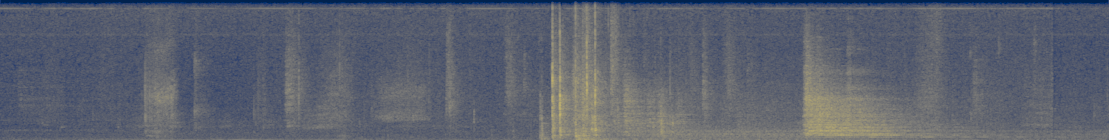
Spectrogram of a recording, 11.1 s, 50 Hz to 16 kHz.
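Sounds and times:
wooden door opening: 5.3s - 9.1s
ringing bell-like tone: 7.6s - 11.0s.

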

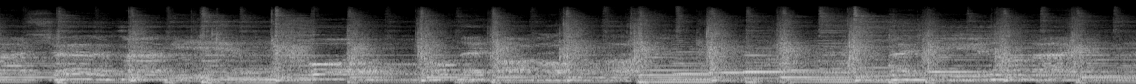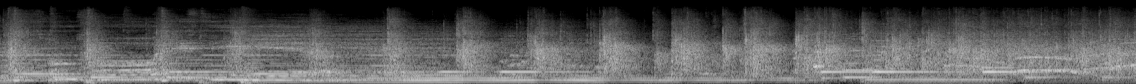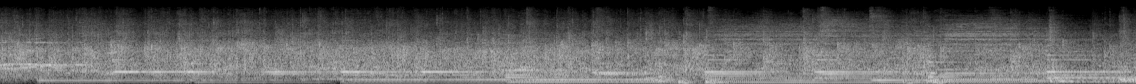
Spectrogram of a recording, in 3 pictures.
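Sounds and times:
music of held chords: 0.0s - 34.0s
audience applauding: 2.0s - 34.0s.

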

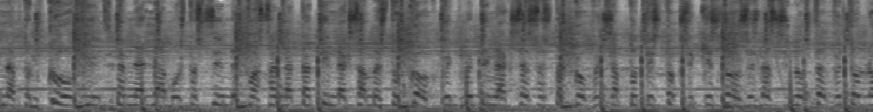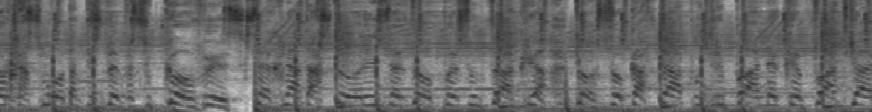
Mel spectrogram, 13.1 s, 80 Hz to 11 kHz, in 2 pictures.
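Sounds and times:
heavy bass line: 0.0s - 13.0s
rapping over a beat: 0.0s - 13.0s.

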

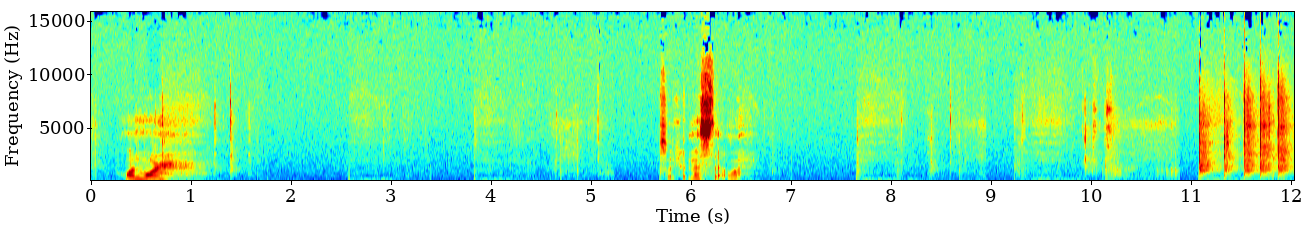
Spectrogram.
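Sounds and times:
sharp plastic clicks and knocks: 11.0s - 12.0s.

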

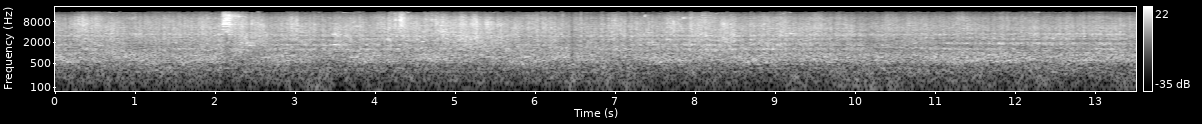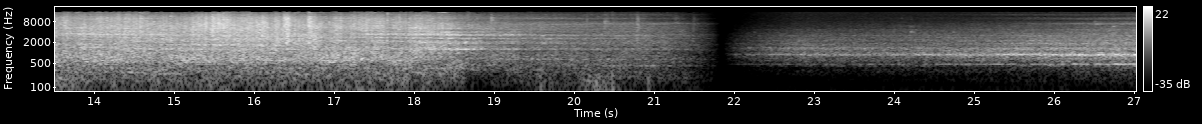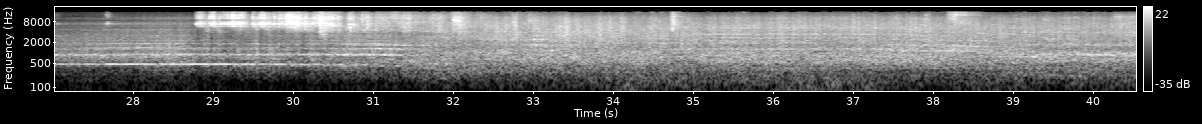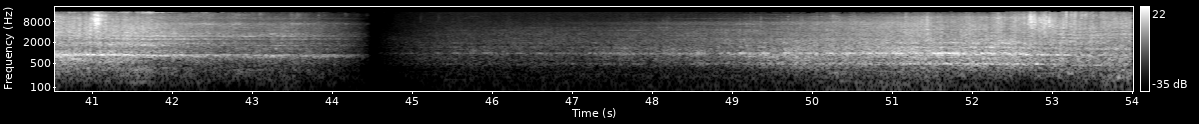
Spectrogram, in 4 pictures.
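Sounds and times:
train rumbling and clattering: 0.0s - 21.9s, 26.8s - 44.6s, 47.2s - 54.0s
freight train rattling past: 0.0s - 44.5s, 45.3s - 54.0s
electric locomotive whine: 0.0s - 54.0s.

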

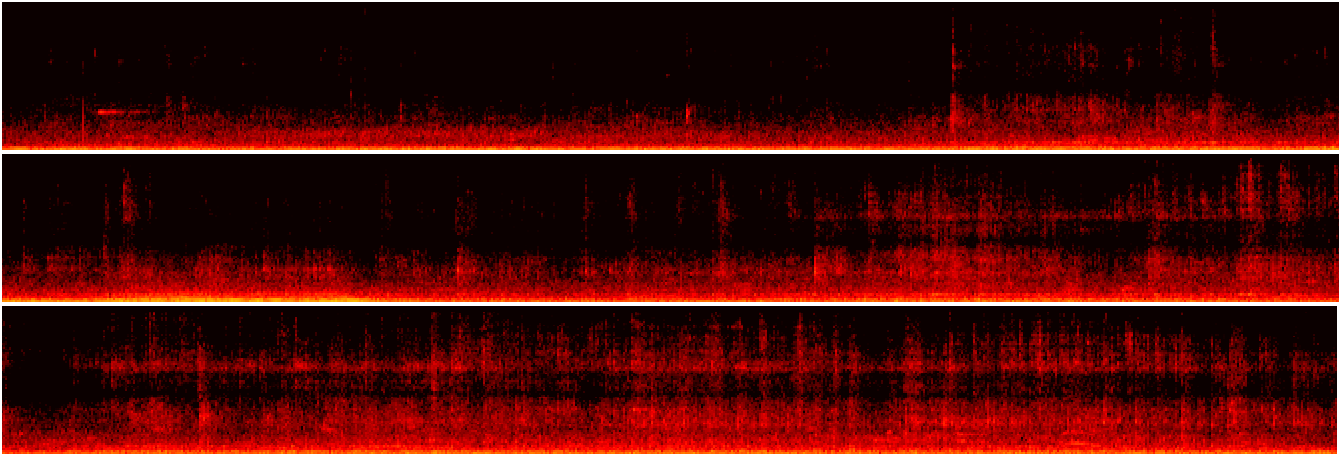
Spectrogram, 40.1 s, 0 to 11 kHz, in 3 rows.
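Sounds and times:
traffic rumble: 0.0s - 40.0s
vehicle engine humming: 0.0s - 40.0s
faint voices: 0.2s - 40.0s.

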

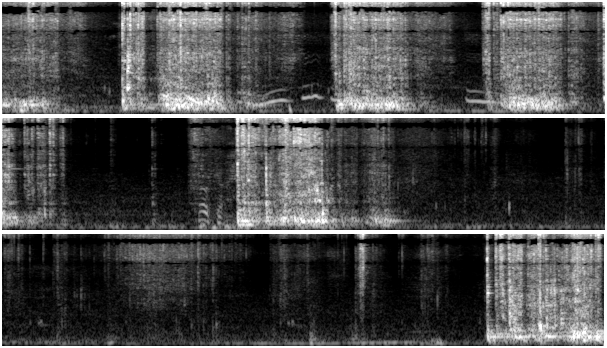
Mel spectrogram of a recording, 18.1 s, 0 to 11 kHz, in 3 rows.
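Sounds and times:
shovel scraping wet cement: 0.0s - 6.8s, 7.9s - 10.4s, 16.9s - 18.0s.

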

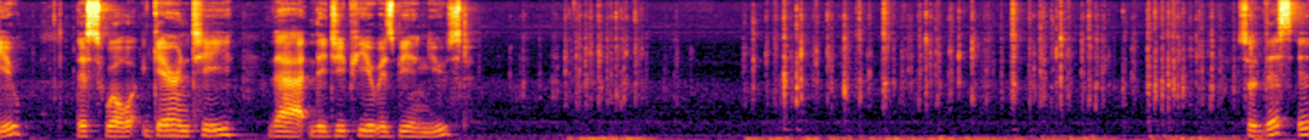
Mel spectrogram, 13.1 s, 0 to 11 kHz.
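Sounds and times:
typing on computer keyboard: 5.1s - 12.4s.

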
